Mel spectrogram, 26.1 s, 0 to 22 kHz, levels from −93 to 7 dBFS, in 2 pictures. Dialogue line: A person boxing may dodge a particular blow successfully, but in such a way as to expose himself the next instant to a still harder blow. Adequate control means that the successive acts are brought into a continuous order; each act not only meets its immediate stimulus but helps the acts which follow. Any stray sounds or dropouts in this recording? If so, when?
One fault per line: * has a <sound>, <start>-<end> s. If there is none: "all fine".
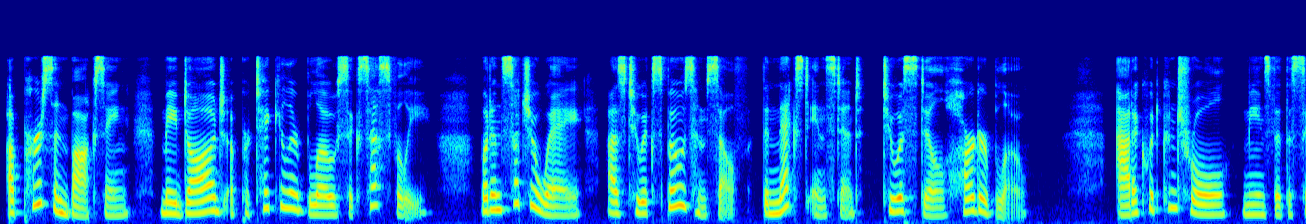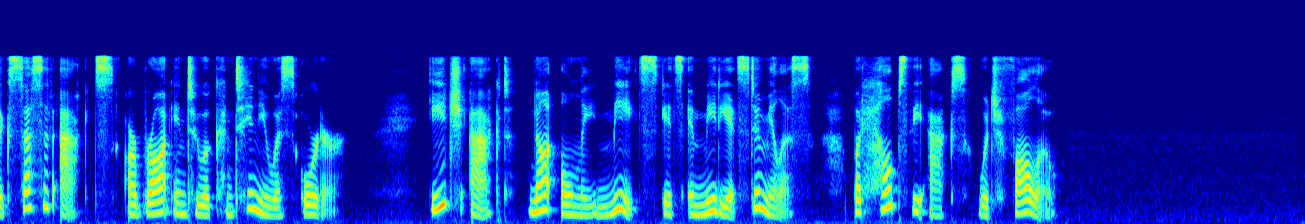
all fine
